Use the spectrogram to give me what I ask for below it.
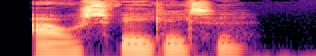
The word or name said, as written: afsvækkelse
